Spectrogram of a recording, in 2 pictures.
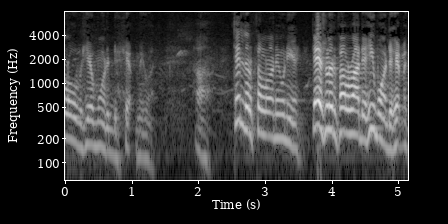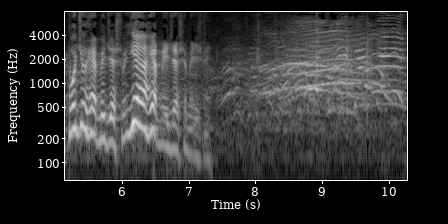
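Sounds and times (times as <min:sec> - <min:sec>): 
speech: 0:00.0 - 0:07.5
crowd cheering and shouting: 0:07.4 - 0:10.2.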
